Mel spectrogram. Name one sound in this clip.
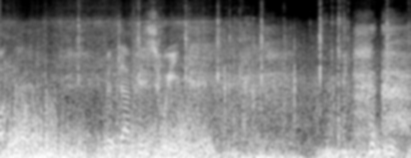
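Mountain bike tyres crunch on gravel.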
